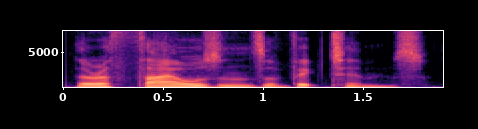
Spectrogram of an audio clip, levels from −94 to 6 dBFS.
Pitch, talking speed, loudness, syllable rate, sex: 135 Hz, 160 wpm, -17 LUFS, 5.2 syllables/s, male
